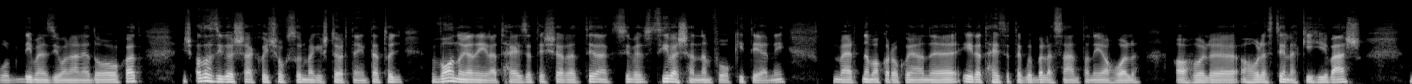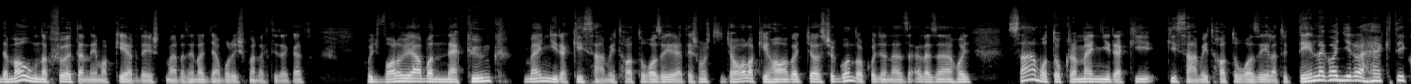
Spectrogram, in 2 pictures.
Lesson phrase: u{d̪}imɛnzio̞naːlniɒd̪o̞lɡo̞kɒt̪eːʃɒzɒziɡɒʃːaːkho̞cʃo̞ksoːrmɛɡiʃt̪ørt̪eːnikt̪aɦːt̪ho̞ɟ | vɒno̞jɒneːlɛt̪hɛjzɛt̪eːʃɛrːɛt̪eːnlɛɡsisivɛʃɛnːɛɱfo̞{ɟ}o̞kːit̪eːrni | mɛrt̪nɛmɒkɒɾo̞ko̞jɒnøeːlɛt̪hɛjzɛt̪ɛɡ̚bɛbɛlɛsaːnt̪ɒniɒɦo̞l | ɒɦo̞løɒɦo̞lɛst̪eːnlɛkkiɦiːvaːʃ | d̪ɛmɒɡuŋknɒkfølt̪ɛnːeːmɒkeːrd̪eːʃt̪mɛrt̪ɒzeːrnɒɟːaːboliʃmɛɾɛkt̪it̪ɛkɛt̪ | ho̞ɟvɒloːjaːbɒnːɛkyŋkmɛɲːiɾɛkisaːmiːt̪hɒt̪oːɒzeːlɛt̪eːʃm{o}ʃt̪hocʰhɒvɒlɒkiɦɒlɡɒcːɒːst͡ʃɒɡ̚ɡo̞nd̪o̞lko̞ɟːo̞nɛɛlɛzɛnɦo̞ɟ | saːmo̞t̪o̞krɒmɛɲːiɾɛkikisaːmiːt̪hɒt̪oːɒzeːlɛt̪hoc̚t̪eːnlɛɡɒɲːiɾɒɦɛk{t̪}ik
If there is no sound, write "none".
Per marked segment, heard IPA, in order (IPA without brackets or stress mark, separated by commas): d̪, ɡ, o, t̪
